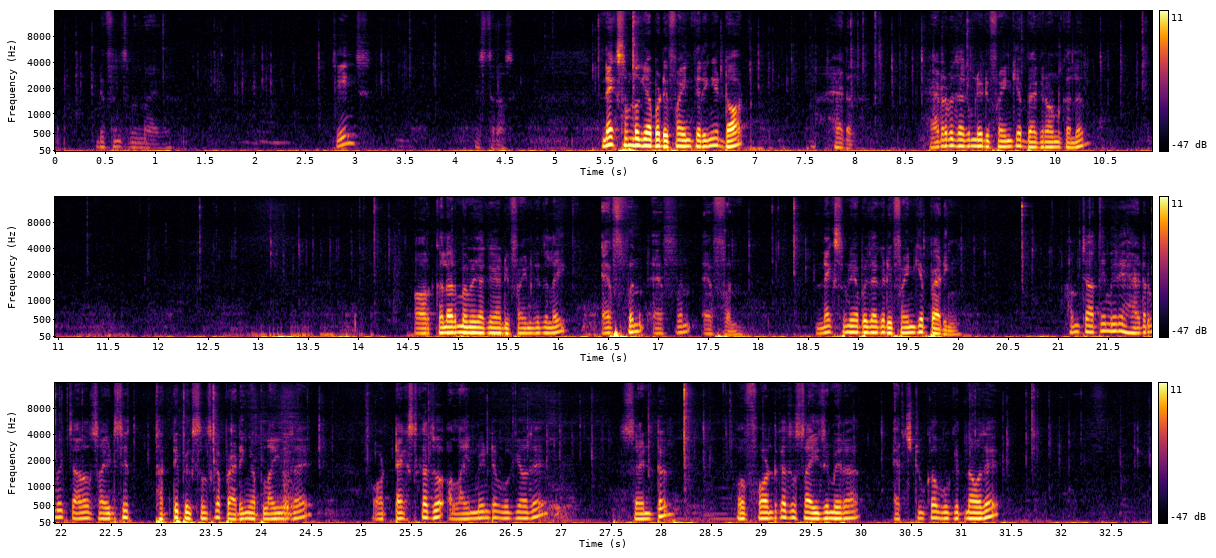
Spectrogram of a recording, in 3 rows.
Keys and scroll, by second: 0.0 ctrl+s, 0.3 alt+Tab, 2.4 ctrl+v, 3.3 alt+Tab, 32.5 ctrl+s, 32.8 alt+Tab.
